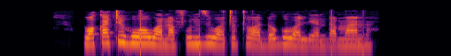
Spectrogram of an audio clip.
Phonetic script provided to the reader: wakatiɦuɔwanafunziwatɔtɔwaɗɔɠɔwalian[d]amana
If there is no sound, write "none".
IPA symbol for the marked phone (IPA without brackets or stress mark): d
